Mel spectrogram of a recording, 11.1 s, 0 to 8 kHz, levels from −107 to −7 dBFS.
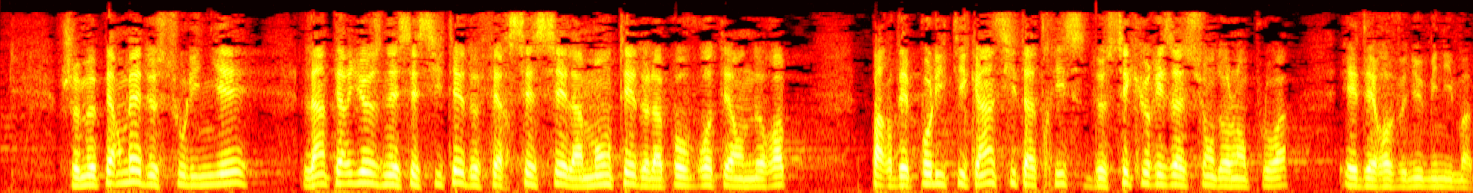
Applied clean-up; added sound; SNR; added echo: none; none; none; none.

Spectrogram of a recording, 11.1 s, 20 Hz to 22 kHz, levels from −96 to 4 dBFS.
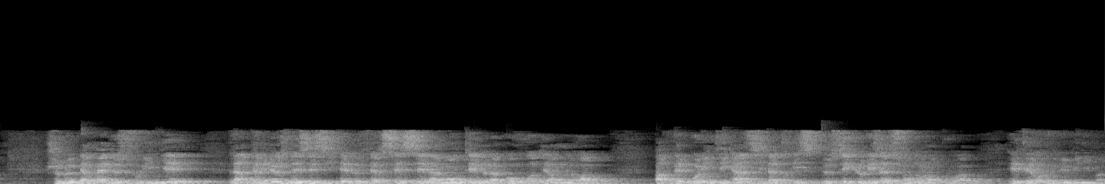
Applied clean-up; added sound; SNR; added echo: none; none; none; reverberation time 1.2 s.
